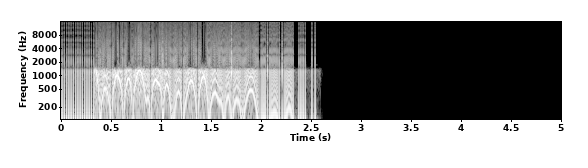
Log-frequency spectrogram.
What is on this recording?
79937 Glitchy Scratch
A strange glitch sound. I like to open applications and extensions, etc. in Audacity by importing raw data. This is one of the more interesting results.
